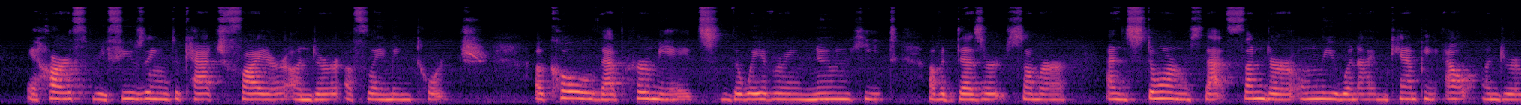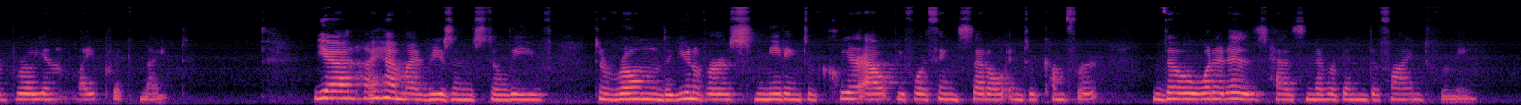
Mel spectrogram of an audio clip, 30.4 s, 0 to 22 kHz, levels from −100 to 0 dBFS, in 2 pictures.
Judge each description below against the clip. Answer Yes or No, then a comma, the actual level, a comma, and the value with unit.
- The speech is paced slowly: Yes, slow, 130 wpm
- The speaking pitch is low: No, high, 215 Hz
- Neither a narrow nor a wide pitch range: No, narrow, 1.5 semitones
